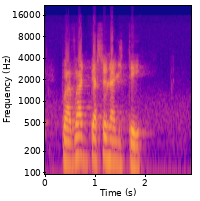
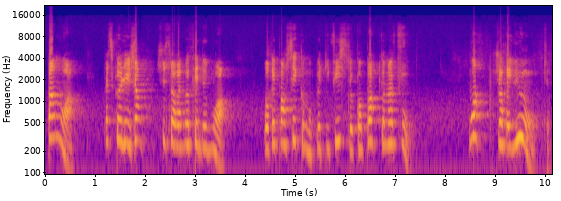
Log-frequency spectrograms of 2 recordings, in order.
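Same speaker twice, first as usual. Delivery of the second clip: high-pitched indignant telling-off; higher, insistent reproach; scolding reproach; 8 semitones higher than usual. A narrator's reading. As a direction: shame him with a lifted voice. Grandmother shames her grandson.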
